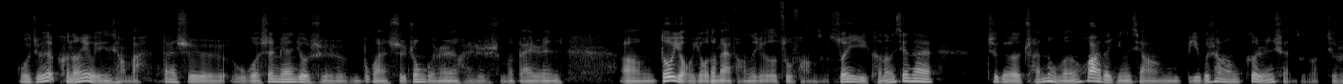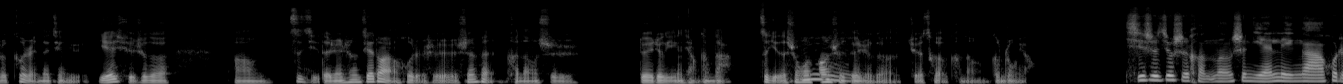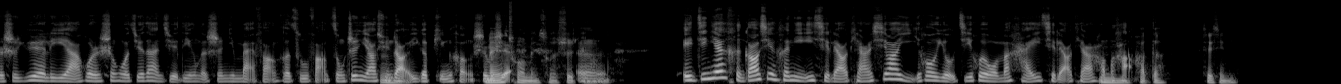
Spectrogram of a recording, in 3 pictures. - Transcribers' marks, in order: none
- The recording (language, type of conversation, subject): Chinese, podcast, 你会如何权衡买房还是租房？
